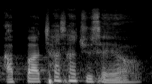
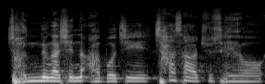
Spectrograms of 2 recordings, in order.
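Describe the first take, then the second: First: Put-on childlike plea. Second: Formal prayer. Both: Shown as a demonstration. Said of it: "이거 틀리잖아요".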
